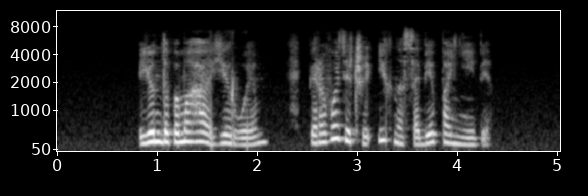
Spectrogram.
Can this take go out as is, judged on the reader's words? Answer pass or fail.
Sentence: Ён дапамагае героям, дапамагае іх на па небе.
fail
